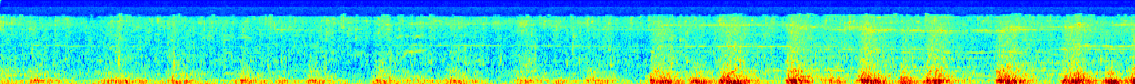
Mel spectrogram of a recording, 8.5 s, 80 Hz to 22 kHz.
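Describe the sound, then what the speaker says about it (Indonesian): Massed hooves of about 55 cavalry horses parading with mounted soldiers at a military anniversary procession, a steady rumbling clatter that grows louder and more rhythmic partway through, set against broad outdoor crowd noise. "Dengan jumlah 55 ekor kuda, dengan komposisi pasukan yang terdiri dari prajurit kavaleri berkuda"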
